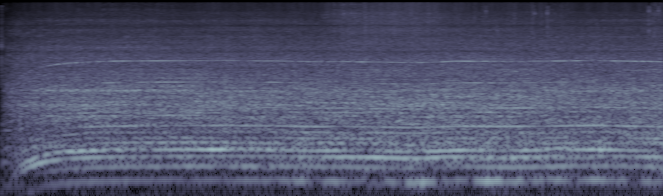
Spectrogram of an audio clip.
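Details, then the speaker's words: Hoover Concepts self-propelled vacuum after cleanup, cleaning carpet: motor spins up fast and holds a steady even hum with airy rush, no rattles or labouring; normal running. "you put it on the drive for the self-propelled you will hear the motor pitch change as the gears change to me moving it back and forth as you can see there but it's still picking up really well"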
